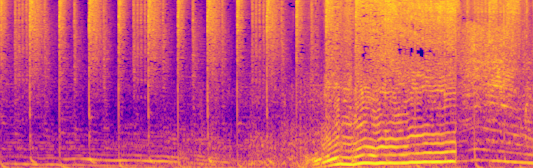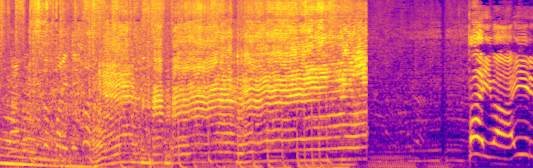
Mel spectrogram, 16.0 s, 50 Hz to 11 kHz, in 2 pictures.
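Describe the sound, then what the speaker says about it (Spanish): A number 276 rally car in the S1600 class at Rally de Los Valientes in Chincheros, Apurímac, roars past with rising and falling engine revs and gear changes, loud and close, before fading; a voice talks over it. "Coche a la vista, la 276."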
